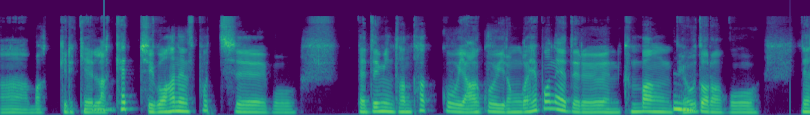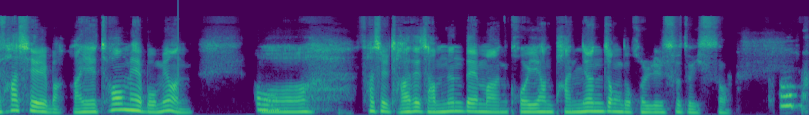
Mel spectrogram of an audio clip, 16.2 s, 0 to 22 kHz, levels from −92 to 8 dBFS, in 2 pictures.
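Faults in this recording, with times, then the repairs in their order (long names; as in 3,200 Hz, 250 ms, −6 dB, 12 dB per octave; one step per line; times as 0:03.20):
0:01.04: click −6 dBFS
0:07.90: click −28 dBFS
0:09.88: click −8 dBFS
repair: click removal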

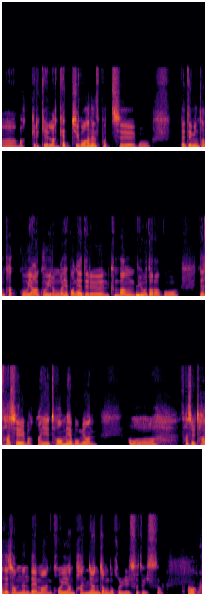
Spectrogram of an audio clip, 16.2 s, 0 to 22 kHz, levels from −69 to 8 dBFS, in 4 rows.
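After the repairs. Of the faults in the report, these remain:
0:07.90: click
0:09.88: click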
